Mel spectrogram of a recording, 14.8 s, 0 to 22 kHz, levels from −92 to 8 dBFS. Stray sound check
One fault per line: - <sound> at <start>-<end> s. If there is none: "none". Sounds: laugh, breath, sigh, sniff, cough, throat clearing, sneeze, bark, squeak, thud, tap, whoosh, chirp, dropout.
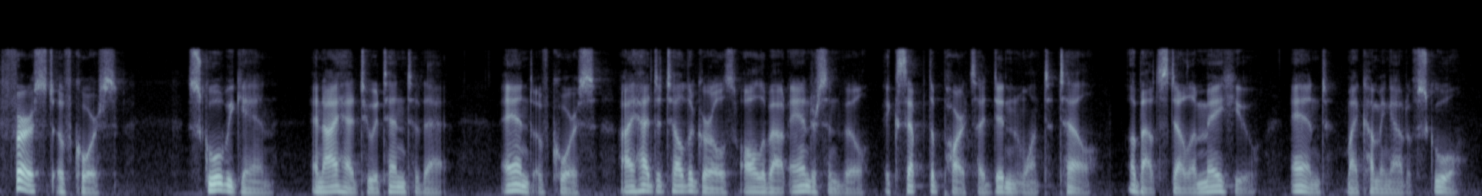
none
